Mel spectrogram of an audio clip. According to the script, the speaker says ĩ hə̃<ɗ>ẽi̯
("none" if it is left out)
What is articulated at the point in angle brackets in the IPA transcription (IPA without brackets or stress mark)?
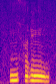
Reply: ɗ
